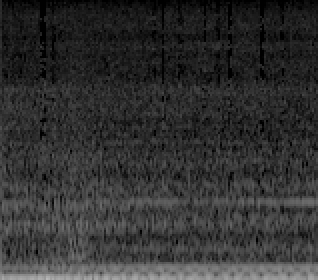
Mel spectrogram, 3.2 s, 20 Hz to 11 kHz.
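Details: 2012 Toyota Camry hybrid on its first start after swapping the stock NiMH battery for a lithium pack: steady, smooth, even petrol-engine idle with no knocks, misses or rattles; no error codes, a healthy idle.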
